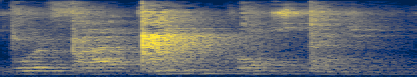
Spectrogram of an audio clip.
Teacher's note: Então aquele do e aquele in se juntam e formam uma sílaba poética só.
